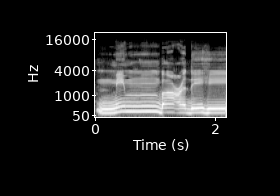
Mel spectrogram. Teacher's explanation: جب نون ساکن کے بعد با آ جائے تو پھر وہاں پر اقلاب ہوتا ہے، یعنی نون کو میم سے بدل کر پڑھا جاتا ہے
